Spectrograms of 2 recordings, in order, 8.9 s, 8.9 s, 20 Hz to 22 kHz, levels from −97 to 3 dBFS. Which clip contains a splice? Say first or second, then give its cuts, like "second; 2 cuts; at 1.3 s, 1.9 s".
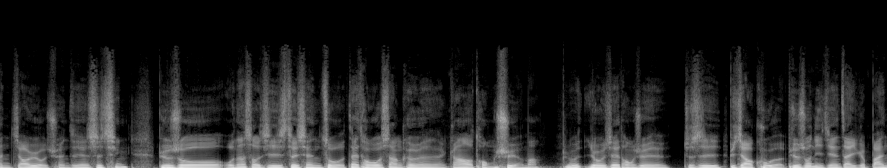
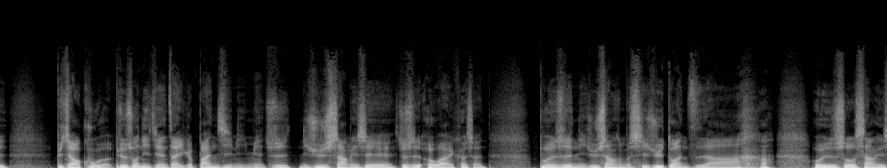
first; 3 cuts; at 1.5 s, 3.5 s, 7.3 s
